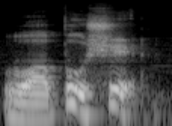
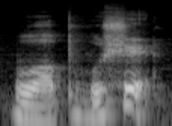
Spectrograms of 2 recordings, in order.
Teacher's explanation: the boo here changes to the rising tone when put with war. So, it's not war boo sure.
